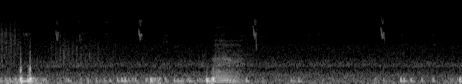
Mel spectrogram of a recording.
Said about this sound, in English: And there is a vocalization of a wild bird from the trees here. Sounds like alarm calling.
